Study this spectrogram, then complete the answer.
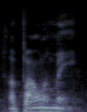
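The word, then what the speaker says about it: apollumi: rhymes with follow me Apollo me Apollo me it rhymes with follow me Apollo me that's a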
